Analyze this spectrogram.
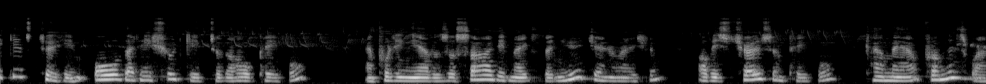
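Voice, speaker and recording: Soft-spoken, a woman talks at a moderate pace in a dark, mellow tone, her fairly low pitch showing ordinary variation. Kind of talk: religious reading, devotional text read aloud. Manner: very quiet, soft-spoken.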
